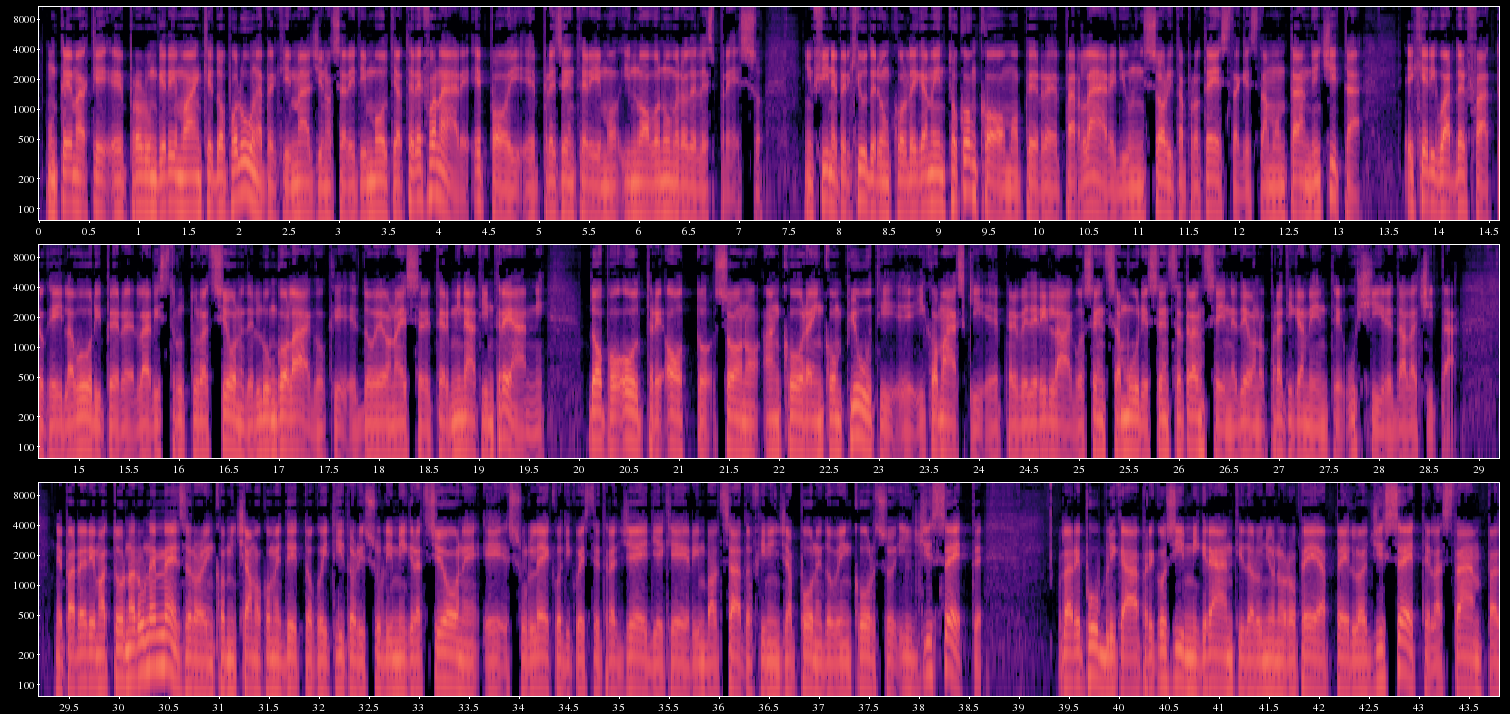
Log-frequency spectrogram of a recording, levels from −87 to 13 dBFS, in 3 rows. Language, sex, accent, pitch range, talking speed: Italian, male, native, 85-100 Hz, 175 wpm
